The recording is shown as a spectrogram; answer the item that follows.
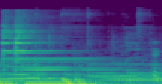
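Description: Song accompaniment ending on one bell-like chord, struck at the start and left ringing as it slowly fades.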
